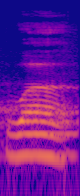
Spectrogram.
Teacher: ಇನ್ನು ದಂತೌಷ್ಠ್ಯ ಅಕ್ಷರಗಳು, ದಂತ ಮತ್ತು ಓಷ್ಠ್ಯದ ಸಹಾಯದಿಂದ ಉಚ್ಚರಿಸಲ್ಪಡುವಂಥ ಅಕ್ಷರಗಳು ದಂತೌಷ್ಠ್ಯ ಅಕ್ಷರ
